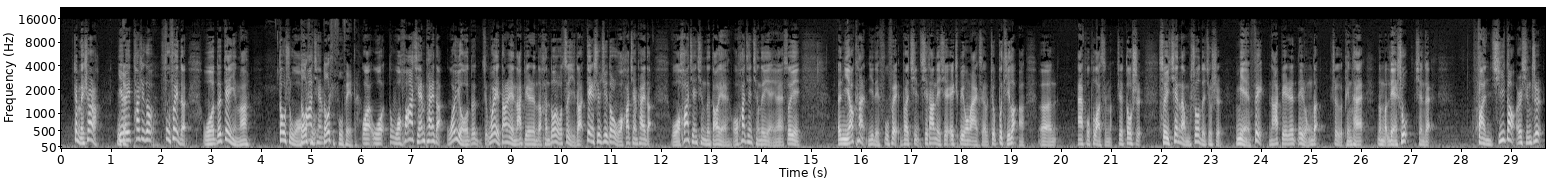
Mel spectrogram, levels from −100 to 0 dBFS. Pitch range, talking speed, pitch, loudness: 105-155 Hz, 310 characters per minute, 125 Hz, -22 LUFS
